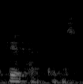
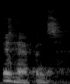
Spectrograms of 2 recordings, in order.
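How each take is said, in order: First: Breathy whispered echo. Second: Said in the usual way. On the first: Real, not acted. Maker repeating it to himself, whispered. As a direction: whisper it to yourself.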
